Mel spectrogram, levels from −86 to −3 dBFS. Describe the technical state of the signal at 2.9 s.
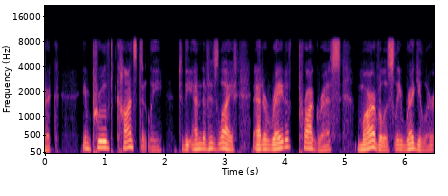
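At 2.9 s the speech carries Opus voice compression, present across the whole clip rather than at this moment alone. The sound points to the SILK linear-prediction coder at a low rate, around 12 kbps, running wideband: nothing survives above about 8.8 kHz, so sibilants lose their air. The excitation is coded coarsely, which makes the voice plainly muffled and hoarse, with a faintly robotic edge.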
